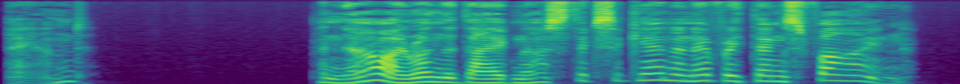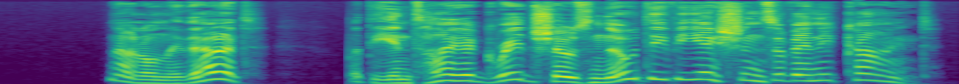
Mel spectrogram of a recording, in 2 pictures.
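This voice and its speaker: A man's voice: mid-range voice, normal speed, fairly bright tone, no room sound, clean studio sound, natural voice. A man voicing an irritable, profane male computer technician who snaps at everyone. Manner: snapping, abrasive, exasperated.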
